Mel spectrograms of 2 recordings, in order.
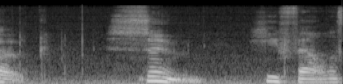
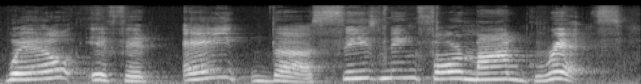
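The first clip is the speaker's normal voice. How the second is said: loud, higher gleeful giant shout; 6 semitones higher, 4 dB louder than usual. A narrator's reading. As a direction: crow over the catch. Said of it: "the giant shouted".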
